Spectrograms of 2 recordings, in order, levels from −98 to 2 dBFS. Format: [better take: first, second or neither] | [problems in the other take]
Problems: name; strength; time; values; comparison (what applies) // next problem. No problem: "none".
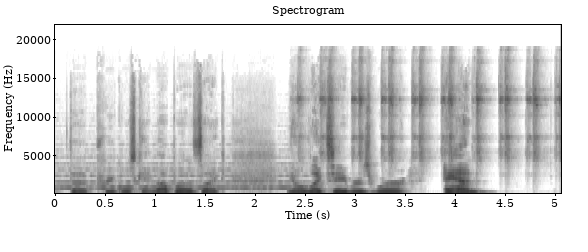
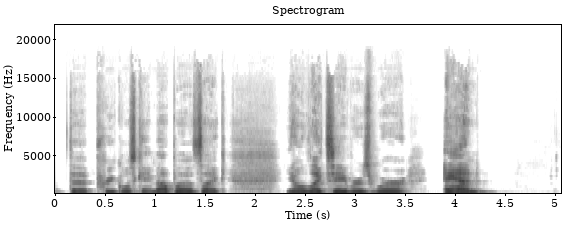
second | background music; noticeable; throughout; 10 dB below the speech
